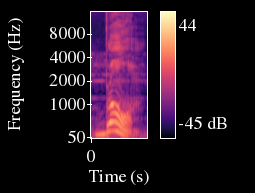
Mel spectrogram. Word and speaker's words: Brougham: broadmobile or broomfication and why is it pronounced this way why not browcom why do you skip about three letters i'm not going to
